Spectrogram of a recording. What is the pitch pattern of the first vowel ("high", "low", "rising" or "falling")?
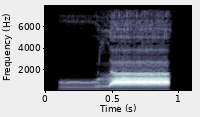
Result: low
